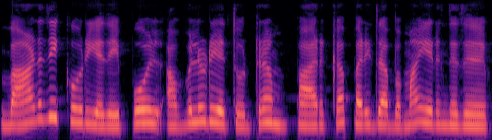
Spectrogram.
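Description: A woman narrating a historical novel chapter in measured, clear storytelling. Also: on the high side, no room sound, clean studio sound. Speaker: audiobook narrator.

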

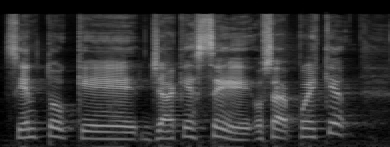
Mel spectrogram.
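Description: A man's voice: a little high, takes it slowly. A man chatting about a film on a podcast, playful and joking, swearing and tossing in English words. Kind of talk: casual film review chat.

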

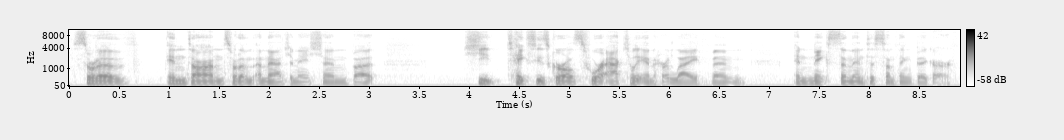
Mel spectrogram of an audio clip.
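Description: A man's voice: lowish voice, fairly even intonation, normal speed, a bit bright. A man chatting about the musical he co-wrote, rambling with lots of "sort of" and restarts. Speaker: co-writer of a musical. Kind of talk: casual chat.

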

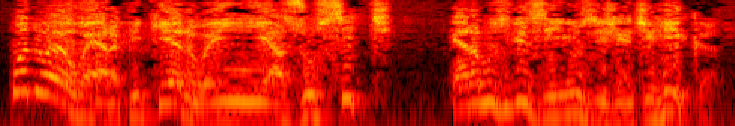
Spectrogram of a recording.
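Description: A man delivers a motivational talk with a preachy, emphatic manner. His pitch swings wildly from low to high as he presses each point. He speaks straight to his listeners, with a faint hiss underneath. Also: wildly swooping pitch, normal speed, bright, forceful tone. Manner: emphatic, preachy, addresses the audience directly. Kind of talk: motivational speech in a voice-over.

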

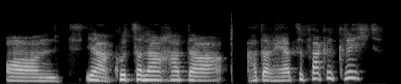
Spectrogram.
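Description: A woman talking haltingly about her own past in a personal conversation, with many pauses and fillers. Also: mid-range voice, expressive, lo-fi sound.

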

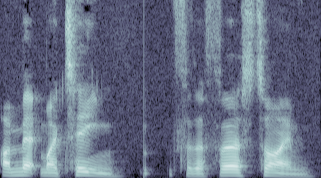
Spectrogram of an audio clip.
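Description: A man's voice: medium pitch, a little slow, noisy background. A man co-hosting a podcast in casual chat, reacting to stories with short exclamations. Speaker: podcast co-host.

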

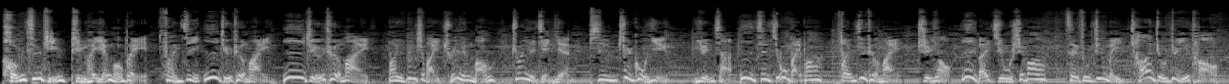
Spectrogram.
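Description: A man delivering an emphatic infomercial sales pitch as a radio commercial announcer. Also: huge pitch swings, a little fast, few pauses. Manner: emphatic, promotional. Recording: radio ad over faint music bed. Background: music.

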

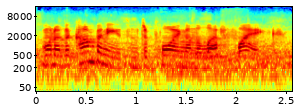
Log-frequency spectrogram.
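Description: A woman's voice: fairly high pitch, a little fast, natural voice, low-quality recording. A woman playing a self-assured, dismissive army captain giving an official field report in a radio drama. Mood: confident, dismissive. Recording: field broadcast with crowd noise behind.

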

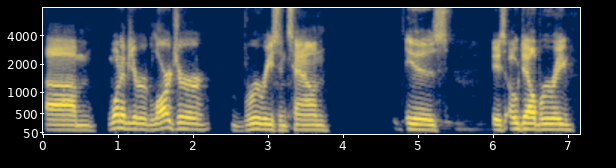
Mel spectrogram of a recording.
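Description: A man's voice: mid-range voice, fairly even intonation, slow. Easygoing man podcast co-host. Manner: easygoing, dry teasing. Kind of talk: casual chat.

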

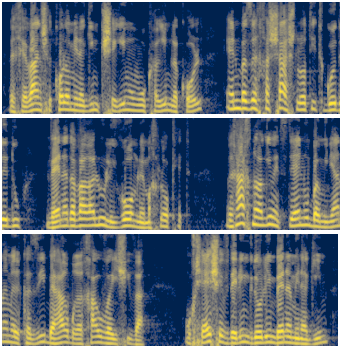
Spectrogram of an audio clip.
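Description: A man reading a religious law book aloud in a measured, even, formal recitation. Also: a little high. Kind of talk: formal read-aloud of a text.

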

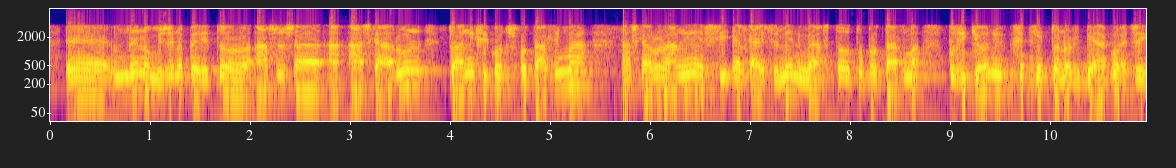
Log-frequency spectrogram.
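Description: A man phones in to a sports talk show, his words halting and repeated as he speaks proudly about his club. The line sounds dull and lo-fi, with the top end missing. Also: a little high. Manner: halting, proud fan, stumbles over words. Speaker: caller.

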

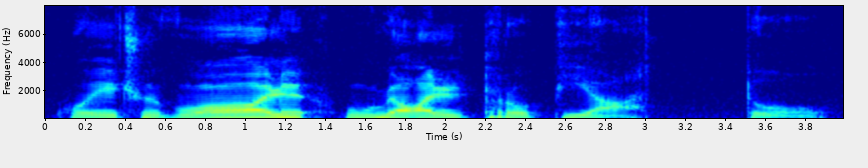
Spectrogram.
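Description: A greedy, sly male wolf from a rhymed storybook drawls his words out slowly, as a woman reader puts him on. The voice sits low and unhurried, with a gruff, scheming edge. It is pitched low and delivered at a crawl. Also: fairly even intonation, a little mellow. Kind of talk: storybook reading.

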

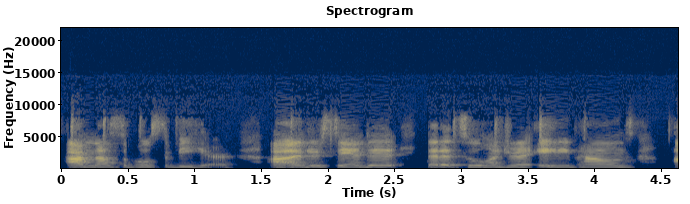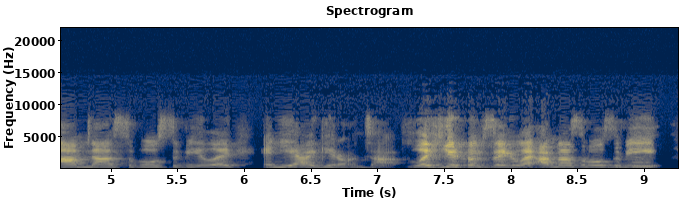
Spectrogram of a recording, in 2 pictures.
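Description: A woman's voice: fairly high pitch, a little fast, few pauses, sharp tone. A woman hosting a podcast, talking candidly and emotionally, laughing often as she speaks. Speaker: podcast host. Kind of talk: casual podcast conversation.

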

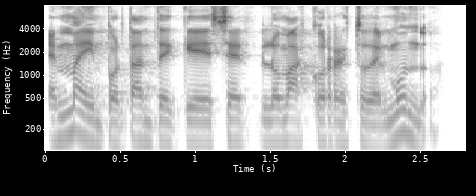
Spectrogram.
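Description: A male streamer host chats casually in a voice of ordinary pitch. He talks in an easygoing way, full of fillers and self-corrections. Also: moderate pace, a bit bright. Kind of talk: casual chat.

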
